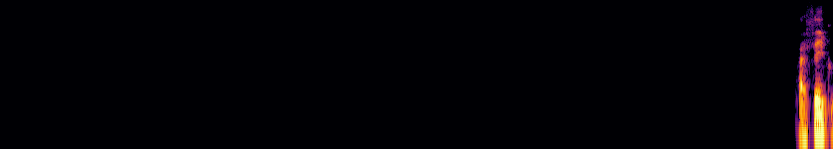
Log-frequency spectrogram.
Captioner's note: pause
